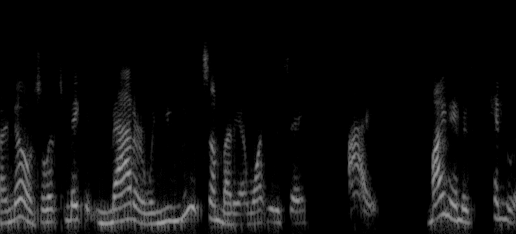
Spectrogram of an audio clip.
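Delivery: plain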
